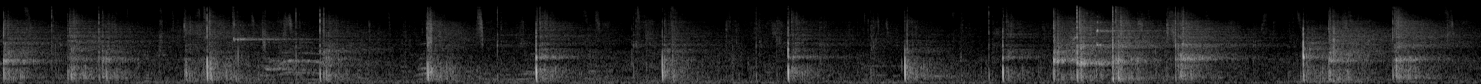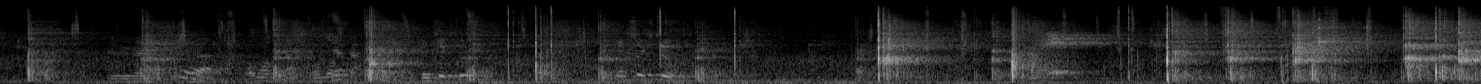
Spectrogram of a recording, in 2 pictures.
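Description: Men call out and talk during play in a large echoing hall.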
